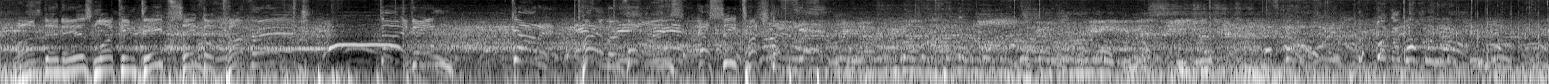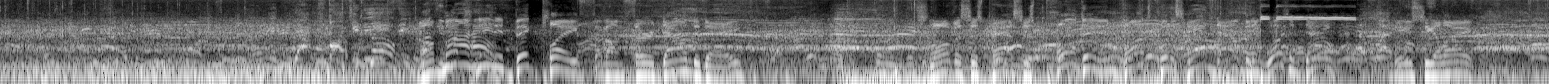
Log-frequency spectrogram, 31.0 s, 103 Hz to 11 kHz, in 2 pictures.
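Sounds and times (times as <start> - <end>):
people shouting and cheering: 0.0 - 30.9.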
